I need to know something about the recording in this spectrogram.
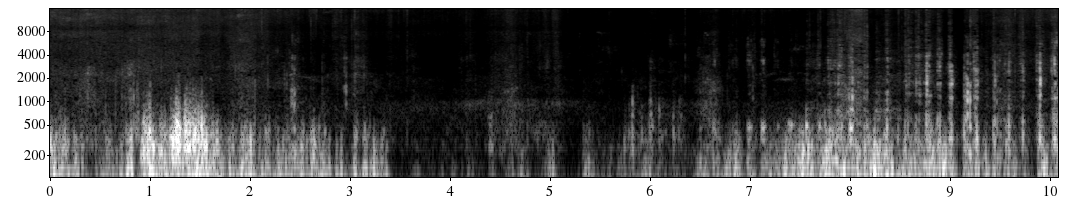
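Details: Oxford Sandy and Black pigs, a rare breed, six males enjoying a winter forage between storms; dense low grunting for the first few seconds, a near-quiet pause, then grunts and rustling resume steadily.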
